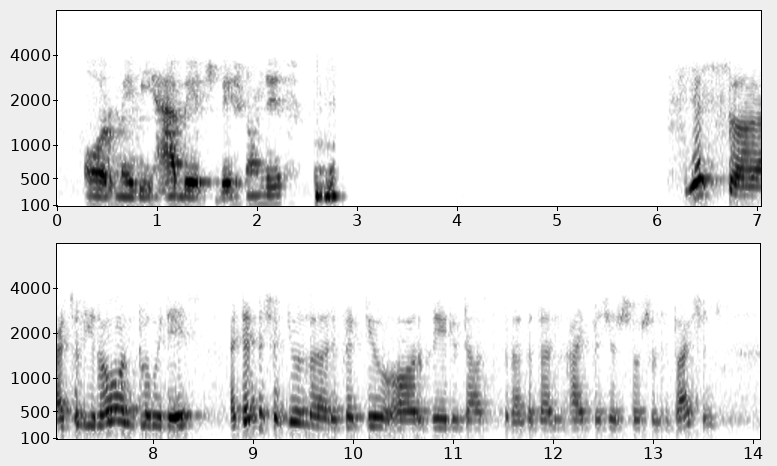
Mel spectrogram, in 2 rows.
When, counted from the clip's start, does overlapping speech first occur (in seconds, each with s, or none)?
none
